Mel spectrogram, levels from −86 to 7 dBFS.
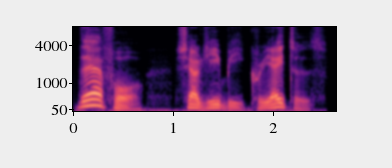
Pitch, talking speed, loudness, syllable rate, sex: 115 Hz, 115 wpm, -19 LUFS, 4.2 syllables/s, male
